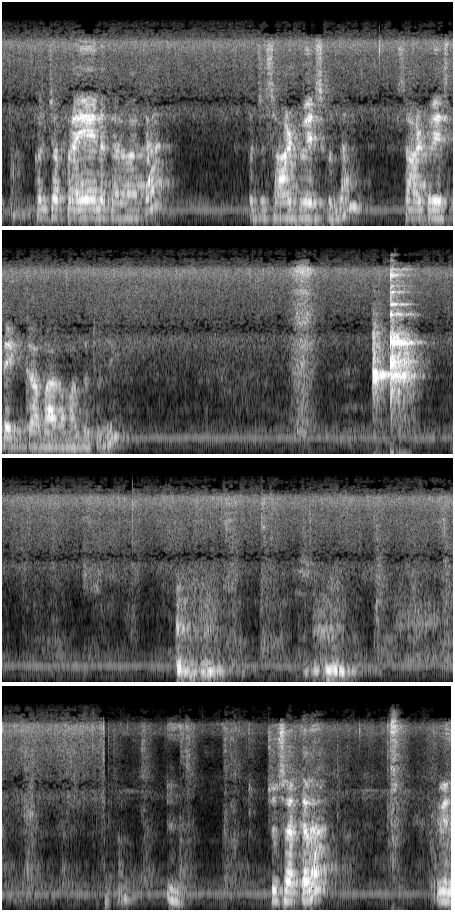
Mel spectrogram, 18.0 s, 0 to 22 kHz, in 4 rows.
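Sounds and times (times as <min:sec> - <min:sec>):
leaves sizzling in hot oil: 0:00.0 - 0:14.6.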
